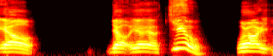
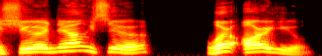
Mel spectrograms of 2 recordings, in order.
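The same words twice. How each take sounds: First: "Q" as a quick plain English letter; casual anglicized pronunciation. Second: Very slow, careful "Zhu Nyang Zhu"; respectful Chinese pronunciation. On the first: Too hard when speaking English, so a casual anglicized "Q". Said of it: "we're speaking English here". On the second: Trying to be respectful of the name, slow careful Chinese-style "Zhu Nyang Zhu". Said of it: "if I wanna try to be respectful". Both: Shown as a demonstration.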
